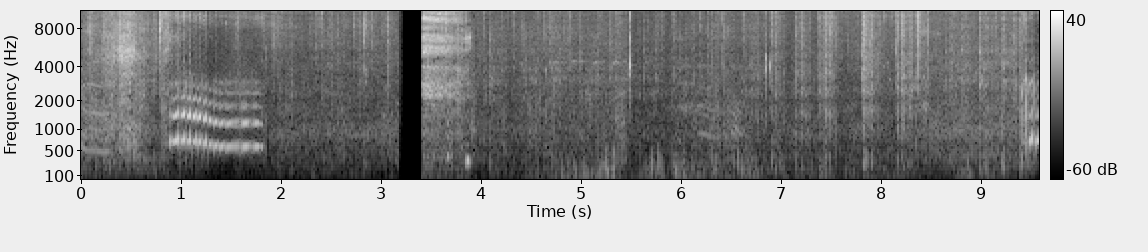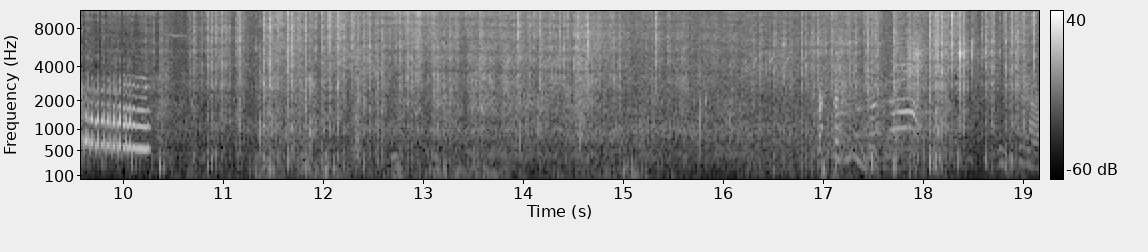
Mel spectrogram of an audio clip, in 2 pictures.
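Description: A pony's hooves thud on soft sand as it canters.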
